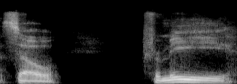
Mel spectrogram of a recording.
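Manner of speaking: ordinary delivery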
